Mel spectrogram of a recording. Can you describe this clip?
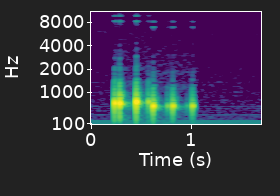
small pings
Cell notification I made using a Korg Electribe ESX
cell, clicks, minimal, mobile, notification, phone, push-button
